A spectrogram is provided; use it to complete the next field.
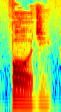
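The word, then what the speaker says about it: pôde: veja que a diferença do primeiro sem o acento para pode ficar com som mais aberto pode enquanto na segunda com o circunflexo o som fica mais fechado pode os dois possuem a mesma sílaba tônica o que vai diferenciar é justamente a tonalidade do som aberto ou fechado assento grafe marca o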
